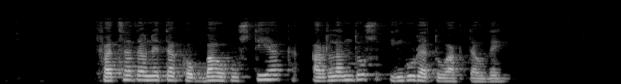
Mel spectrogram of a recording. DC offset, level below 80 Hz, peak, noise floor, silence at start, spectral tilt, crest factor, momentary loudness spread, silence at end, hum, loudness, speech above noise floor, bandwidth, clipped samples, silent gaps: under 0.1%; -74 dBFS; -4 dBFS; -82 dBFS; 1 s; -6.5 dB/octave; 20 dB; 7 LU; 1.15 s; none; -24 LUFS; 59 dB; 9.2 kHz; under 0.1%; none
